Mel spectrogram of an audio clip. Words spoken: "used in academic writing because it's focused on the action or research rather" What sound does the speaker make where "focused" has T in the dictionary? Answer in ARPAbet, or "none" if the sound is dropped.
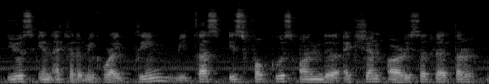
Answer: none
